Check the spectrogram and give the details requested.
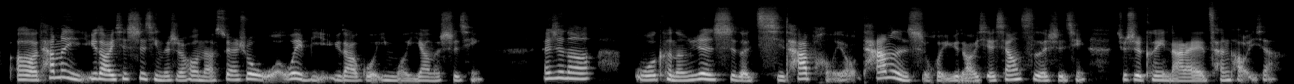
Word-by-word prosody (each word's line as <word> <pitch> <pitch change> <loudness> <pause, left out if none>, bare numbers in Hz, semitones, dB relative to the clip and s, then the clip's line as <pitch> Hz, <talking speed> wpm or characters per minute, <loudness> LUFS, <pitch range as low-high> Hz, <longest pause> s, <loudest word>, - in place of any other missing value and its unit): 呃， 210 -2 +4
他 310 +9 +1
们 320 -3 +1
以 235 - +2
遇 265 - +1
到 235 -3 +5
一 220 - +6
些 240 +3 -2
事 255 +1 -3
情 235 -4 -2
的 190 - -1
时 190 -1 -3
候 205 +1 -1
呢， 185 0 -2
虽 210 +5 -3
然 215 - -1
说 245 +1 +5
我 425 - 0
未 260 -2 +5
必 195 0 -5
遇 260 -9 -6
到 185 -2 0
过 190 - -2
一 195 - -4
模 185 -1 -4
一 - - -7
样 180 -1 -2
的 170 - -5
事 185 -1 -4
情。 210 +5 -11 0.6
但 270 - +1
是 295 0 +1
呢， 265 -2 +2 0.4
我 205 +1 +1
可 225 0 -1
能 185 +1 +1
认 245 -1 +7
识 225 -1 -3
的 165 - +1
其 190 +2 -5
他 255 +7 +5
朋 255 0 -11
友， - - -6
他 285 +1 +5
们 265 -11 +3
是 180 0 -6
会 - - -4
遇 - - 0
到 160 - -1
一 - - -2
些 190 0 -1
相 215 +3 +1
似 235 -3 -3
的 180 -2 +3
事 190 0 -3
情， 195 +3 -8 0.3
就 220 - -5
是 215 -2 +4
可 200 +1 -2
以 195 - +2
拿 165 - +1
来 165 - +2
参 195 - -4
考 - - -4
一 - - -8
下。 - - -10
210 Hz, 305 characters per minute, -22 LUFS, 190-255 Hz, 0.6 s, 认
